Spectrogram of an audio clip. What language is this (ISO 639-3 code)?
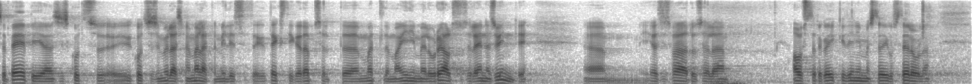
est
